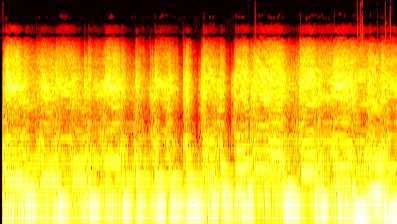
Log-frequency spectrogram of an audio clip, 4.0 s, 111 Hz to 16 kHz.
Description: D 120 rhythm

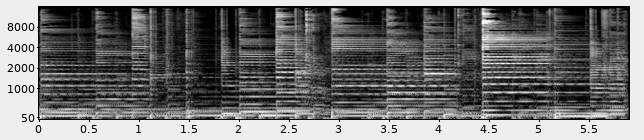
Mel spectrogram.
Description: Picking A,Bm,A,D

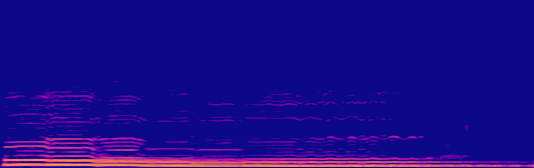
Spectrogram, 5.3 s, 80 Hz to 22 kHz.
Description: Classical 75-105

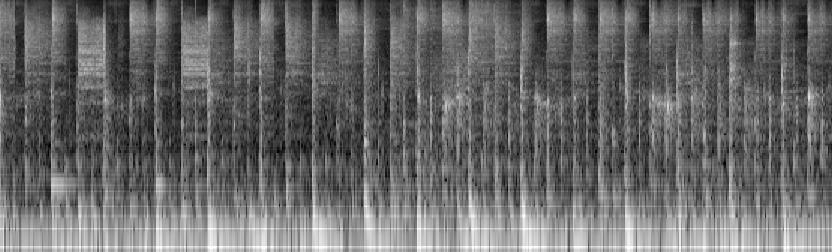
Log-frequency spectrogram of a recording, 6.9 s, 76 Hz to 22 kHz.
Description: Clubbin' 138

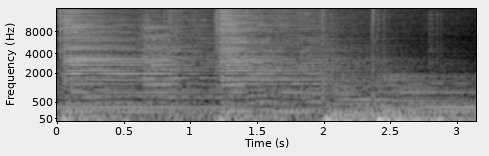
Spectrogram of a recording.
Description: Strummed Am 77

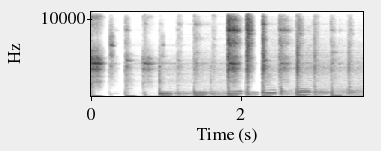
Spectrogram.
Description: Funky 125-132 Cm7

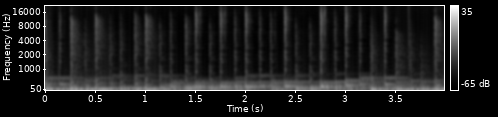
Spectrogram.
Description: Mallimban Gm7 120

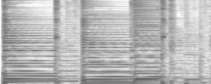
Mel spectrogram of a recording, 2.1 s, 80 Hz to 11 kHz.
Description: Punchy G,Bm 120

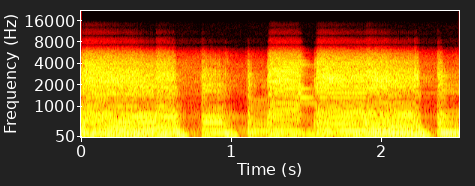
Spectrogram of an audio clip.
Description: E4 95 chords

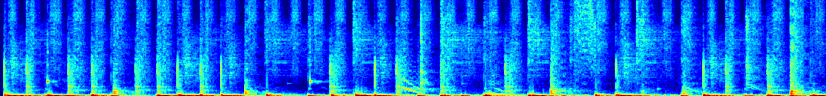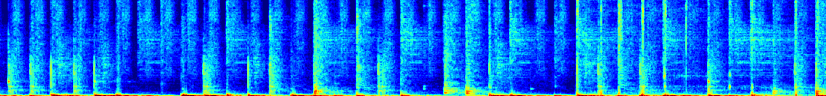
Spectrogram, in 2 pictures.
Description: Latin Dancer

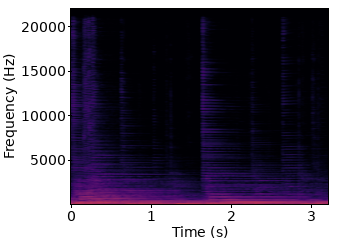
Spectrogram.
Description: Picking G

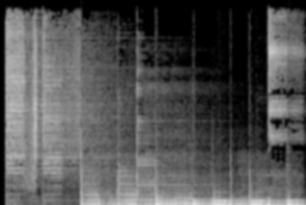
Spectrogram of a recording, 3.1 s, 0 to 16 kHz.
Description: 2 Step

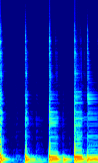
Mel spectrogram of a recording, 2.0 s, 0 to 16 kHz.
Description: Bb 120 Funk Rock

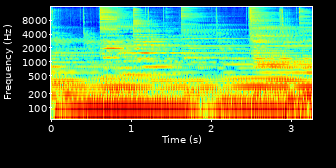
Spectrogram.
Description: Picking Em 75

